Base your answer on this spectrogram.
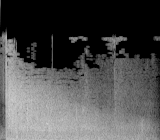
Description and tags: explosion wide edit
Made with fireworks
